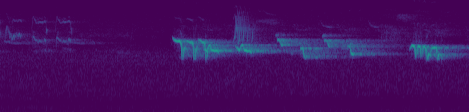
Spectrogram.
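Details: A Brown-headed thrush sings at dusk in a highland forest in Shinetsu, Japan, in May, competing with a nearby Japanese thrush: loud, clear whistled phrases stepping downward and ending in a short trill, two phrases within a few seconds, after faint high notes.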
